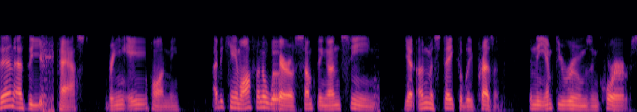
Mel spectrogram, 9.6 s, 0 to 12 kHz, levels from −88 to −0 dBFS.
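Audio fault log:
Throughout: iLBC codec. The speech is band-limited, with nothing above 4 kHz. It sounds slightly rough and synthetic. Each 30 ms frame's excitation is coded on its own, and the damage is plainly audible. The rate of about 13.3 kbps fits iLBC's 30 ms mode.
0.54–0.90 s, 2.07–2.20 s, 4.10–4.21 s, 5.60–5.71 s, 9.24–9.37 s: lost iLBC frames. Each gap becomes a held, slightly buzzy vowel. The decoder repeats the last pitch cycle mixed with noise. The first gap loses 270 ms across 360 ms, with one run of about 200 ms. The others last 90 to 120 ms. Because each frame stands alone, the voice returns cleanly right after each gap.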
